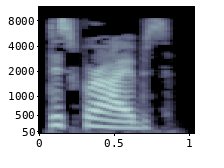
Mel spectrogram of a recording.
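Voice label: "describes", British English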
